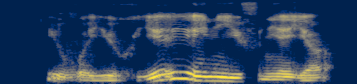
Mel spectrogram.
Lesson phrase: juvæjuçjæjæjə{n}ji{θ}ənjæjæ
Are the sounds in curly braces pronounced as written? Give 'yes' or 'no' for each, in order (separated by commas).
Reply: yes, no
